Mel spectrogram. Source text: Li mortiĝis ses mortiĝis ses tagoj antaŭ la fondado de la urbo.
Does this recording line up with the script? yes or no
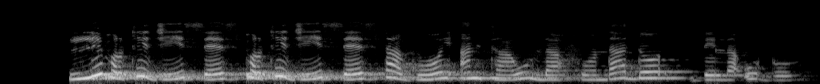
yes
